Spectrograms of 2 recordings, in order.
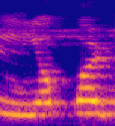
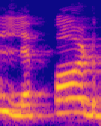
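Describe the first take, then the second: First: The first syllable sounds like 'lee-oh'. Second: The first syllable sounds like 'leh'. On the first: The speaker calls it wrong. "इसे लियोपर्ड नहीं बोलते हैं" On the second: The speaker calls it right. "लेपर्ड बोलते हैं"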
